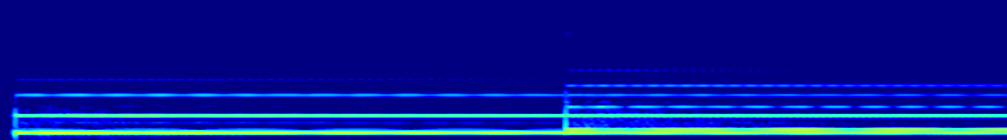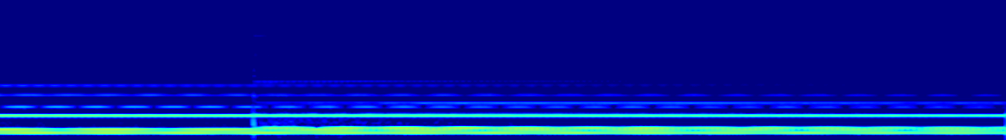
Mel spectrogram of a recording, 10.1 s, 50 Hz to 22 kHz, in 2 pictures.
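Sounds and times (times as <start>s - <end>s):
singing bowl ringing: 0.1s - 10.0s.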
